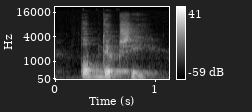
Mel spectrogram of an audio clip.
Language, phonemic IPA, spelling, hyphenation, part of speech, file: Dutch, /ˌɔpˈdʏk.si/, obductie, ob‧duc‧tie, noun, Nl-obductie.ogg
- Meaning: 1. autopsy 2. autopsy requiring the express consent of relatives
